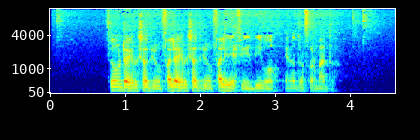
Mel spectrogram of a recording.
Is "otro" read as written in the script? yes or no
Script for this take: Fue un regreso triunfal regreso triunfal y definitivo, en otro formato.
yes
